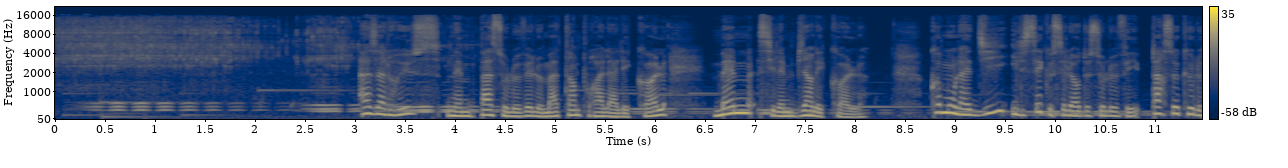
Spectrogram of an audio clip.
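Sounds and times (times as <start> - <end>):
rain stick being turned over: 0.0 - 4.7
soft sustained musical tones: 0.0 - 11.4
speech: 0.5 - 11.4.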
